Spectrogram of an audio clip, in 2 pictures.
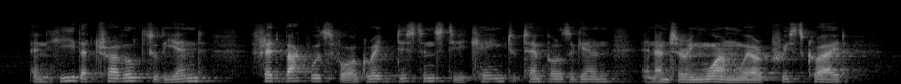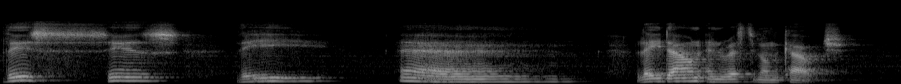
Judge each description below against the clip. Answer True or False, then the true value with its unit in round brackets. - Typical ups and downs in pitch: True (3.7 semitones)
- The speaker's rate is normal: False (125 wpm)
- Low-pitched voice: True (130 Hz)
